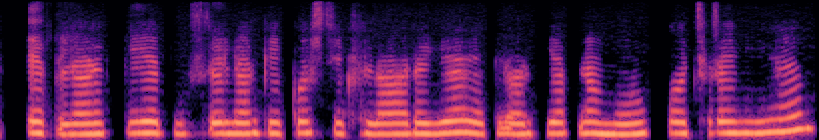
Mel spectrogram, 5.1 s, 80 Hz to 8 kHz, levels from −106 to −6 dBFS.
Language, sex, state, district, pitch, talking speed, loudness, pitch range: Magahi, female, Bihar, Gaya, 225 Hz, 185 wpm, -30 LUFS, 220-235 Hz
